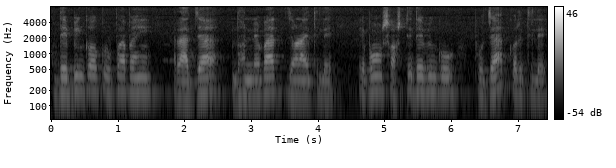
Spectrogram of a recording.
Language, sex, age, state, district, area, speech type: Odia, female, 60+, Odisha, Khordha, rural, read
